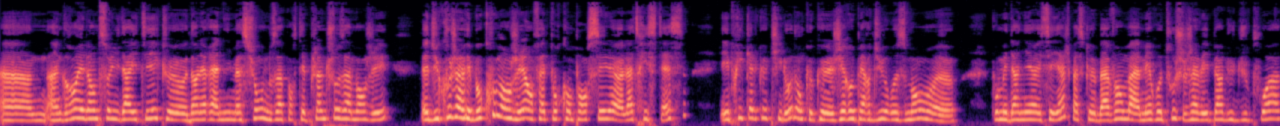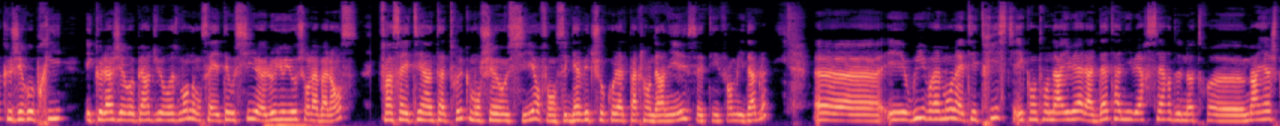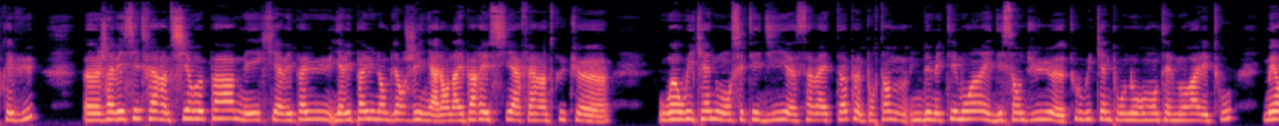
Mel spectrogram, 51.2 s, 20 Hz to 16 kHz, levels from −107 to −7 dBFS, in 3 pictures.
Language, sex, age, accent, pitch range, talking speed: French, female, 20-39, French, 200-230 Hz, 210 wpm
